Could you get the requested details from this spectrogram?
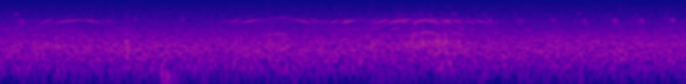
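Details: Cape teals, a group swimming on a large pan in late winter, giving soft, high, arched whistles in short runs over steady broadband background hiss.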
